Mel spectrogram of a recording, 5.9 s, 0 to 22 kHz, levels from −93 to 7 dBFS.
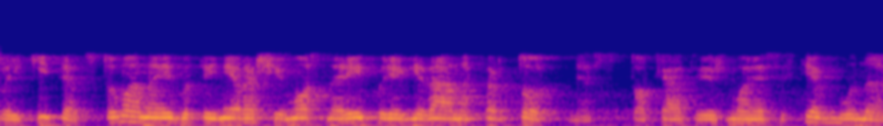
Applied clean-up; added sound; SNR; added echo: none; none; none; reverberation time 1.5 s.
